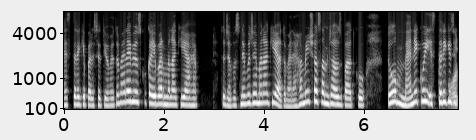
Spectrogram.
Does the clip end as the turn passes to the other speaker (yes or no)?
no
